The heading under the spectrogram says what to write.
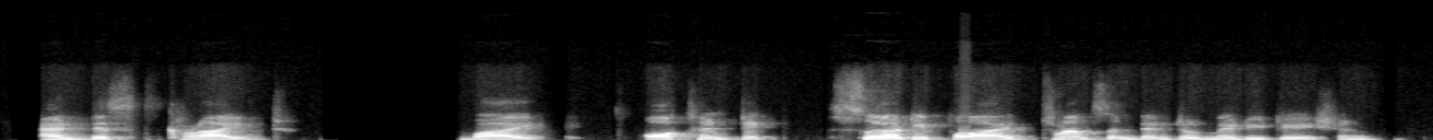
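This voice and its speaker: A high-pitched man speaks with a Bengali accent. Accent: Indian English, Bengali. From India, Bengal. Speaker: meditation practitioner sharing his views. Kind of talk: talk to camera on meditation. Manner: formal.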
